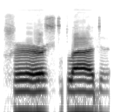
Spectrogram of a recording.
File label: first blood, robot; Announcer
